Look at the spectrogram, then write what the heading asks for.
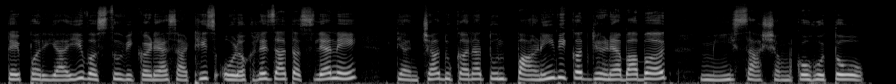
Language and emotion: Marathi, fearful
